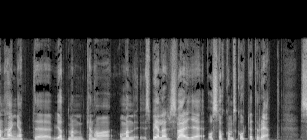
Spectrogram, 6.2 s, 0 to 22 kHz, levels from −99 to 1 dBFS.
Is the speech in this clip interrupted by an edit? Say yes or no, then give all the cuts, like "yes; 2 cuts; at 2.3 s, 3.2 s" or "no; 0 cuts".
yes; 1 cut; at 1.3 s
